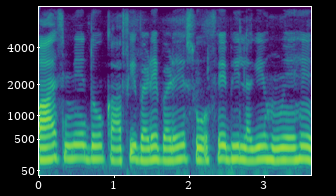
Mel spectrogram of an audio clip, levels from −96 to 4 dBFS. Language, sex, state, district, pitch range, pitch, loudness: Hindi, female, Haryana, Charkhi Dadri, 175-195 Hz, 185 Hz, -16 LUFS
